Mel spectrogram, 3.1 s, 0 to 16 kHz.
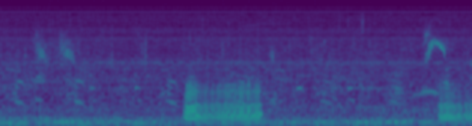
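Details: Canada geese, two visiting an osprey nest at Charlo, Montana, on 7 April 2018, filmed by a live nest camera: a single loud harmonic honk lasting half a second, a second honk starting at the end, faint chirps of small birds behind.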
